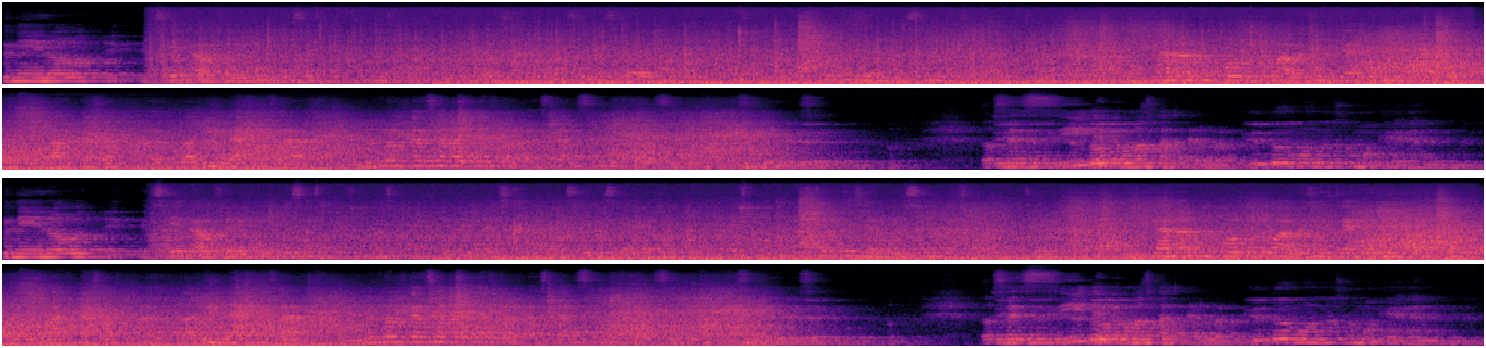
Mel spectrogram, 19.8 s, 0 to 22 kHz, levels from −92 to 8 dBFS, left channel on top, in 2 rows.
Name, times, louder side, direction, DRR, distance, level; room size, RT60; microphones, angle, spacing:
voice 1, 0.0-4.4 4.8-15.2 15.5-15.7 16.1-18.1, equal, 10° right, 0 dB, 0.3 m, -34 dB
sound 1, 0.9-9.8, left 1 dB, 90° left, 0.6 m, -34 dB
sound 2, 2.7-12.2, equal, 20° left, 0.9 m, -33 dB
voice 2, 7.4-7.7 12.1-12.4 14.8-15.3 16.5-17.8 18.1-19.6, right 1 dB, 45° left, -9 dB, 0.6 m, -35 dB
sound 3, 9.0-15.0, right 1 dB, 65° right, 0.9 m, -31 dB
3.1 x 2.9 x 3.1 m, 1.3 s
head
